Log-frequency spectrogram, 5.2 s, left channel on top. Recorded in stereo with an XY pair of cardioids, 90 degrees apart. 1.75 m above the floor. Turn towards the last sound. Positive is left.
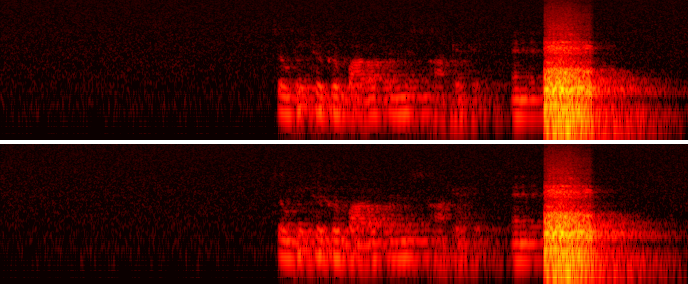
turn(degrees=10)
